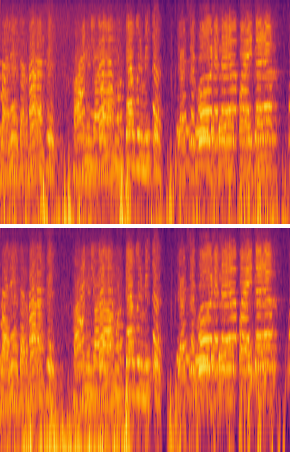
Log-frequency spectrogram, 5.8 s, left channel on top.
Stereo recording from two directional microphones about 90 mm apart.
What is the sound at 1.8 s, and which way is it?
Speech, 5° left (ahead or behind).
